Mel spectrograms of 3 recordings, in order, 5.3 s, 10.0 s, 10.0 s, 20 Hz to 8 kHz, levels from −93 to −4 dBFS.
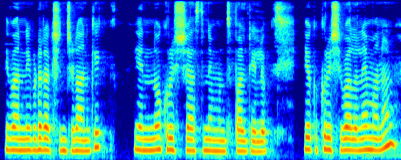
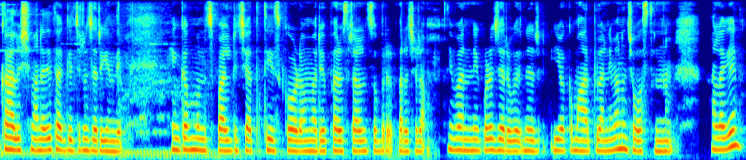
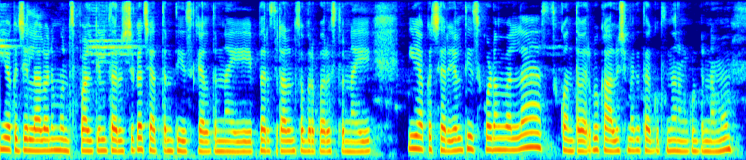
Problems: none marked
